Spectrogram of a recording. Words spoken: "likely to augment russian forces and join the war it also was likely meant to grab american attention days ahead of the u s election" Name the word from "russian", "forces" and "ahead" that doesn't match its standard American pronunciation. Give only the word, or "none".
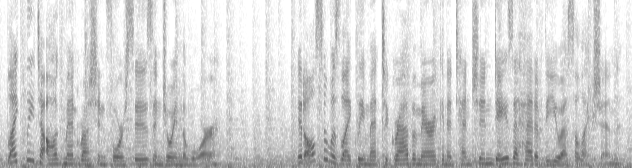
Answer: none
